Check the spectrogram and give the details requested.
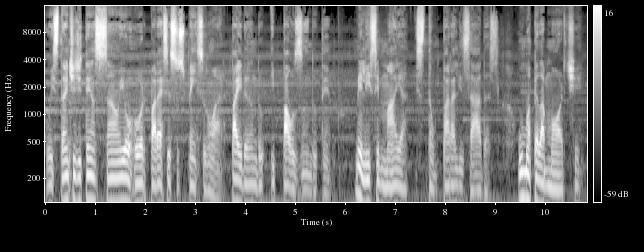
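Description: A man with a Brazilian accent and a husky voice, narrating a scripted horror audio drama. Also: low-pitched, unhurried, a little mellow, soft background music.

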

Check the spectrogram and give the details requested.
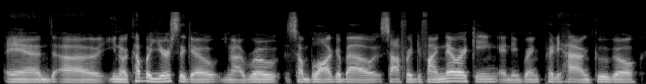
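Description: A man's voice: lowish voice, steady tone, a little fast, no room sound. A man from Taiwan and Southern California talking casually as a podcast guest, modest and self-effacing. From Taiwan, then Southern California. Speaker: technical author, podcast guest. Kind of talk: casual chat.

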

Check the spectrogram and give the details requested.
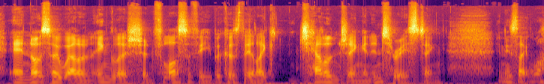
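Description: A man's voice: medium pitch, bright, forceful tone, clear, resonant tone, poor audio. A middle-aged man with a New Zealand accent, chatting as an interview guest, self-deprecating with frequent ums and restarts. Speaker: biology professor, guest. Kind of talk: casual interview, storytelling.

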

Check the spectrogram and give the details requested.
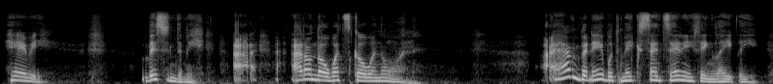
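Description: A man voicing a frantic young mother who stammers and pleads in a high, strained voice. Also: very animated, normal speed, long pauses, slightly rough, heavily acted.

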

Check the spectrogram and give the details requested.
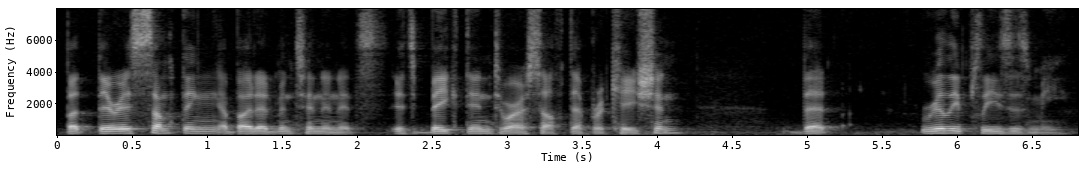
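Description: A man with a fairly low voice speaks as an interview guest. His style is casual and reflective. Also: moderate pace.

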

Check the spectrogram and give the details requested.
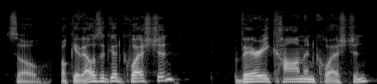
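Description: A man's voice: medium pitch, big pitch swings, normal speed, no room sound, clean studio sound. A middle-aged American man hosting a conversational religious question session, explaining step by step and checking understanding with short questions. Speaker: host answering Bible questions.

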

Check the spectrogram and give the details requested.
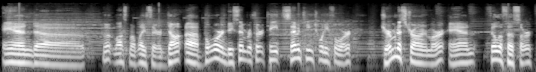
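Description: A man co-hosting a podcast in casual chat, reading things out in a halting, easygoing way. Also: medium pitch, soft background music. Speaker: podcast co-host.

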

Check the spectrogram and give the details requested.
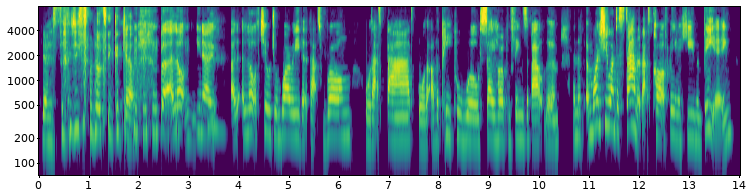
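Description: Chatty woman, husky and dry. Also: mid-range voice, no echo. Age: 40s. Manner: chatty, encouraging, talks gently to a child. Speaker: podcast host. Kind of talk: warm casual interview chat.

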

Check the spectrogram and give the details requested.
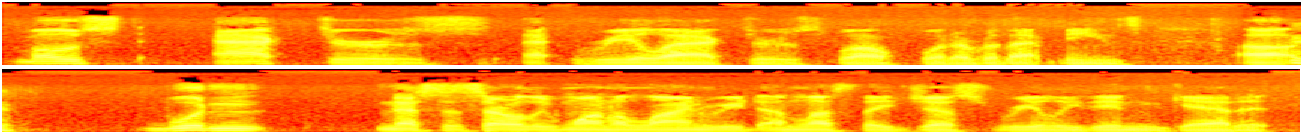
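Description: Deep-voiced man swapping studio stories. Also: moderate pace, a little hiss or hum. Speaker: veteran audio producer, panel guest. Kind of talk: casual anecdotal chat.

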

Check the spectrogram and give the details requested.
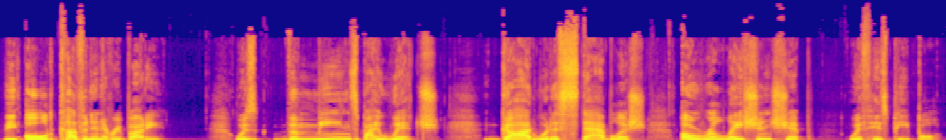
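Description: A man preaching a prepared Bible teaching, speaking in deliberate, emphatic phrases with pauses. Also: on the low side, very animated, no echo, studio quality. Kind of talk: prepared sermon teaching to a congregation.

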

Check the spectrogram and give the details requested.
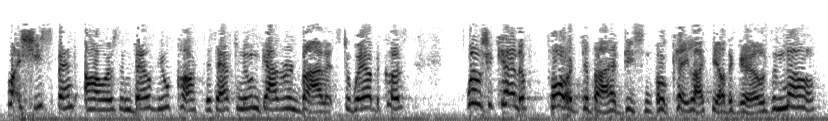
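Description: A woman's voice: sits high, lively intonation, brisk, slightly rough. An actress playing a fretful, doting middle-aged mother who coaxes, fusses and pleads in the manner of 1930s radio drama. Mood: pleading. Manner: coaxing, pleading, fussing. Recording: muffled, slightly noisy 1930s radio broadcast.

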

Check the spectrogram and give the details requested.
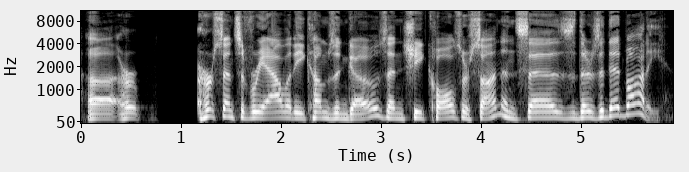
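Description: A woman hosting a podcast interview, friendly and quick to laugh. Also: low voice, no room sound, studio quality. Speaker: podcast host.

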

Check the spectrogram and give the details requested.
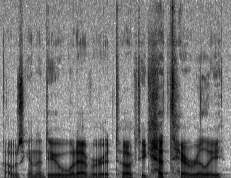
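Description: A man who is a podcast guest, telling his own story reflectively and haltingly, often restarting his sentences. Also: on the low side, monotone, gravelly.

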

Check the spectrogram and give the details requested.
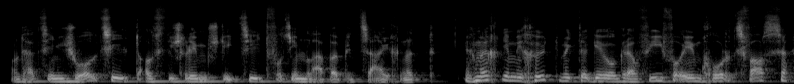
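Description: A man's voice: a little high, vocal fry. A man with a Swiss German accent hosting a radio programme, giving a scripted introduction. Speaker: radio host.

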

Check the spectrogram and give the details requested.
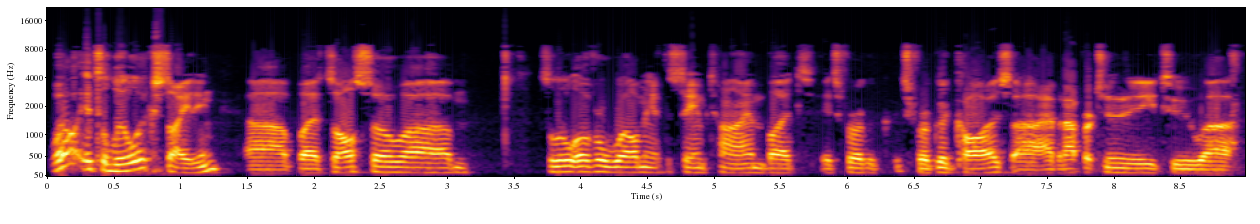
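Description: A middle-aged man co-hosting a podcast, chatting casually with a hesitant, halting delivery. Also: on the low side, rough recording. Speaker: podcast co-host.

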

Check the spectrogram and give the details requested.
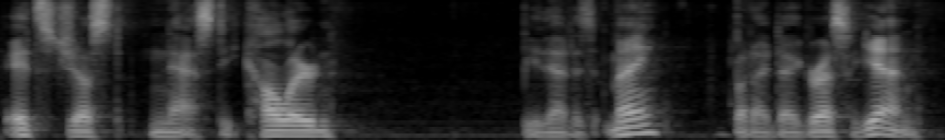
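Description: A man's voice: on the low side, moderate pace, gravelly, a bit bright. Chatty, digressive man podcasting solo. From Pennsylvania. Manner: chatty, digressive, self-deprecating. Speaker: podcast host and doctor.

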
